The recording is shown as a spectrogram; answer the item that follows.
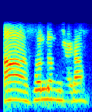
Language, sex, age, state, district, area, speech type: Tamil, female, 30-45, Tamil Nadu, Vellore, urban, conversation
